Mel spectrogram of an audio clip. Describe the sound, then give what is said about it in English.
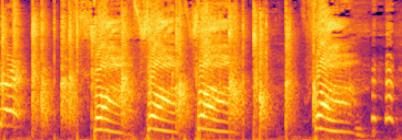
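Steady hand clapping in the iLLANOiZE Radio show studio in Chicago, with a guest's voice making four or five loud, falling, swooping sound effects in rhythm with the claps. “I think he the only person that came and did sound effects to our clapping.”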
